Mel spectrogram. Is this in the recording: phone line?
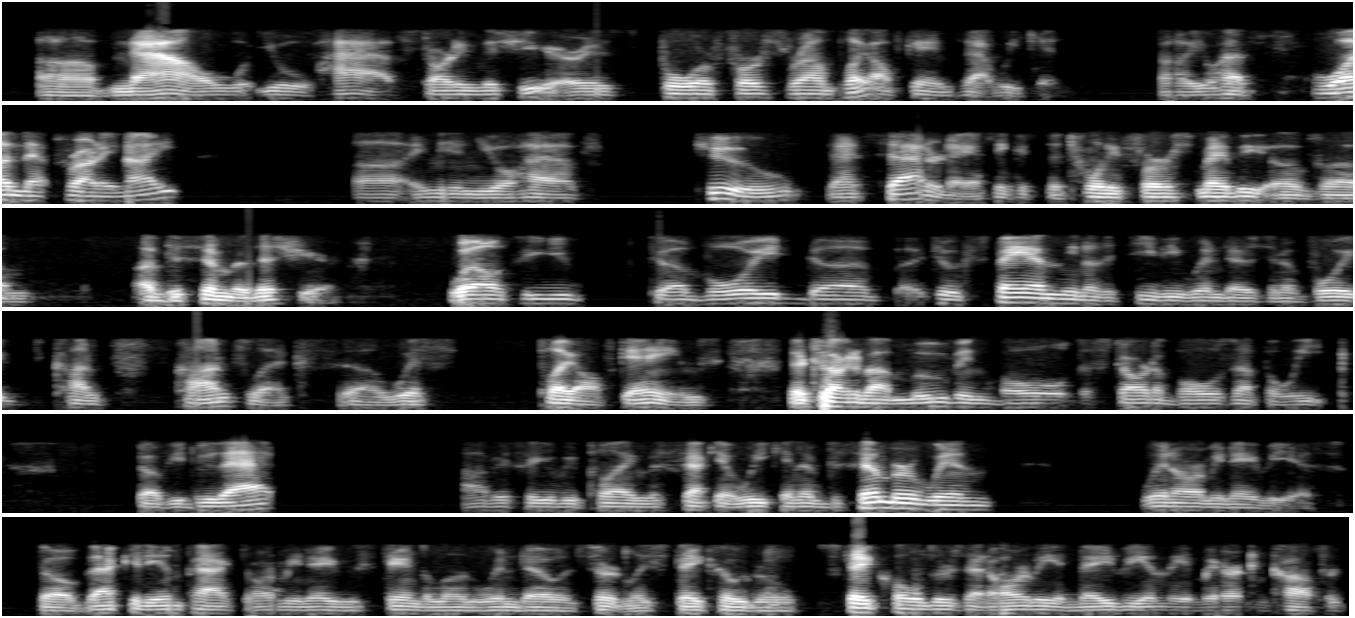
yes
